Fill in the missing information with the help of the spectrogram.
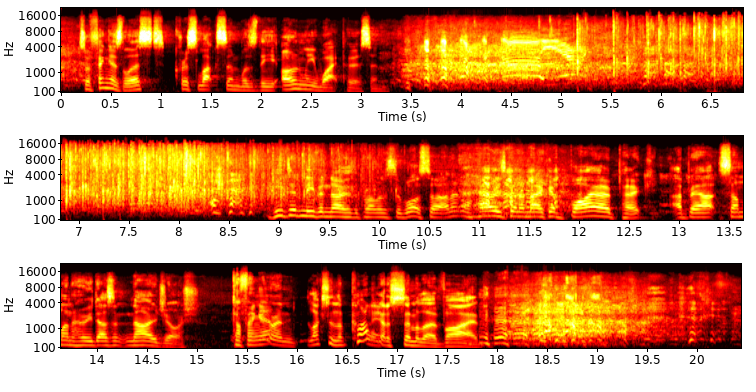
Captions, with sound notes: Tofiga's list ― Chris Luxon was the only white person. (LAUGHTER) - Yes! (APPLAUSE) - He didn't even know who the prime minister was, so I don't know how he's gonna make a biopic about someone who he doesn't know, Josh. - Tofiga and Luxon have kinda got a similar vibe. (LAUGHTER)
